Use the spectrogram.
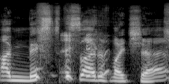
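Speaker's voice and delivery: laughing through the words after a near fall; giggling while explaining. Real, not acted.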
